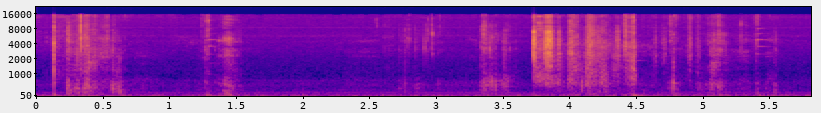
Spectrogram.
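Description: Shoes crunching and scraping on loose gravel in a few uneven steps, the loudest crunches about three and a half to four and a half seconds in.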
